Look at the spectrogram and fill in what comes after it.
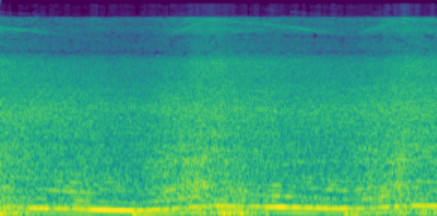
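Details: Audi TT with aftermarket exhaust, bonnet open: smooth even throttle blips over a steady exhaust note, no misses or knocks; sounds good, though owner says it hesitates at high revs and hard acceleration, suspecting fuel delivery or spark issue.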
